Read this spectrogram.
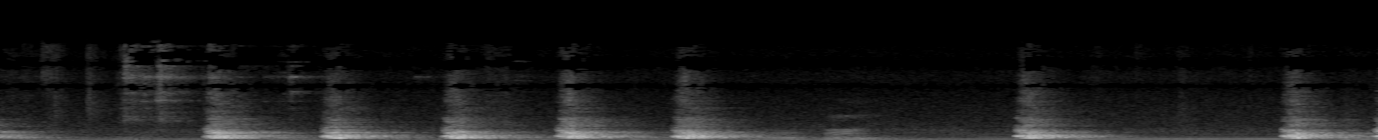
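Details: American Bully Pitbull, one of a pair of large dogs, giving deep, harsh single barks, seven in all, spaced about half a second to over a second apart with a pause before the last two; quiet room hum beneath.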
